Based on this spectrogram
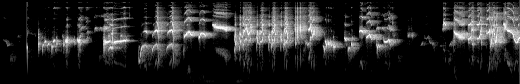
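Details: Oriental magpie-robin, a champion kacer, delivering a long continuous master song of mixed sweet whistles, buzzy rasps and rapid chattering notes over about seven seconds, then a fresh burst after a short gap.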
